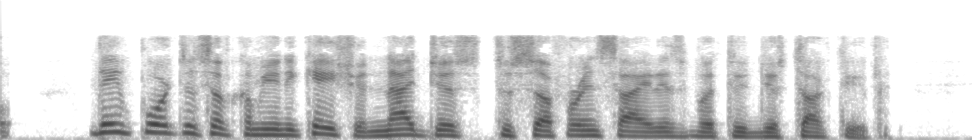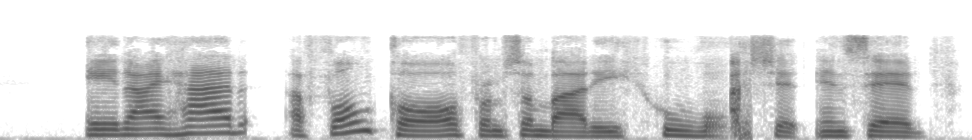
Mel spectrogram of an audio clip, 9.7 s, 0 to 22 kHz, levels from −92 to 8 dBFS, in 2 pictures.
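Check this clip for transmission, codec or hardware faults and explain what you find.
Two faults are audible: Speex coding damage across the whole clip, and three bursts of packet loss concealed by the speech decoder.

Speex codec, throughout: the speech sounds hoarse and grainy, and the top band is a hissy, noise-like fill rather than real detail. This points to a middle Speex setting, near 16.8 kbps, where the CELP excitation gets too few bits to reproduce the waveform cleanly.

VoIP packet loss concealed by the speech codec, at 2.13–2.17 s, 6.75–6.83 s and 8.39–8.68 s: the decoder rebuilds missing audio from its last pitch and filter while lowering the gain, so the sound is stretched into a buzzy tone or coloured noise that fades. The first gap, after "importance of communication not", lasts 20 ms. The second, after "I had a phone", lasts 60 ms. The third, after "from somebody who", loses 220 ms spread across about 280 ms, with the longest run lasting 120 ms. 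Because each frame builds on the previous one, the voice stays weak for a short time after each gap.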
